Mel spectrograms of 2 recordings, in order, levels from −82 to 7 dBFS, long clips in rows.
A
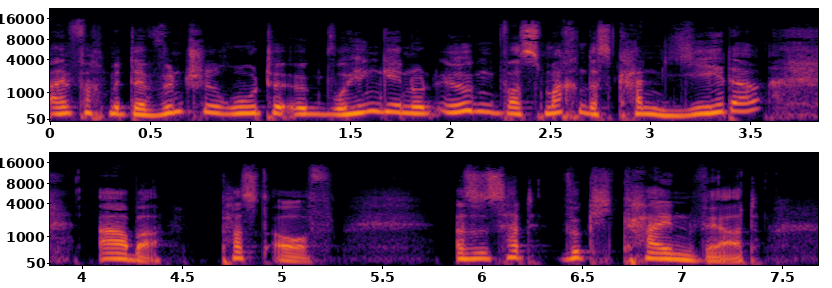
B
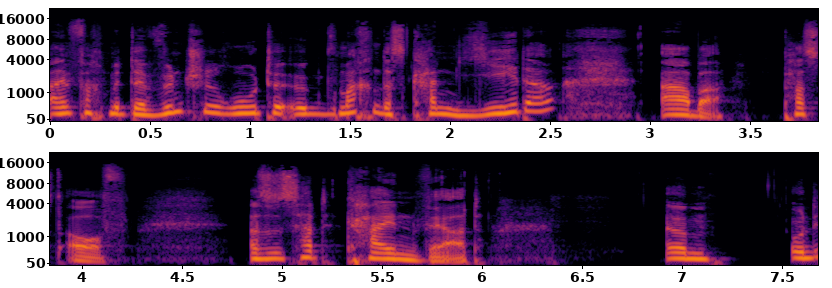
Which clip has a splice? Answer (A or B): B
